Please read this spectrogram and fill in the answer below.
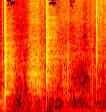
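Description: Thin metal trading-card tin being opened by hand, its lid pried off the base: a sharp click at the start, a scraping rub, and another sharp metallic click about a second in.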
